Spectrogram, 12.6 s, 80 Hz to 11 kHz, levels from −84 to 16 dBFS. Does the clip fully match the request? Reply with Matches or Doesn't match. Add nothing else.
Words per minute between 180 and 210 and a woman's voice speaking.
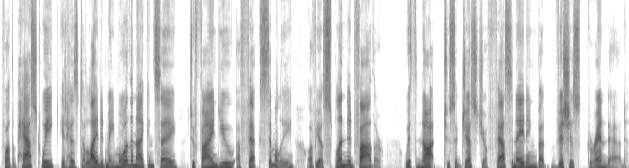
Doesn't match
